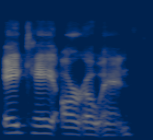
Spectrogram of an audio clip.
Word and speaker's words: Akron: It's spelled like A K R O N.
